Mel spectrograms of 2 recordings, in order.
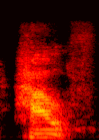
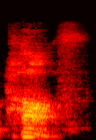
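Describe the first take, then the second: First: "half" with a clear L and a flat A; L sounded in half. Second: Said in the usual way. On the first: Shown as a demonstration. Teacher showing the old way to say "half". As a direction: say "half" as Chaucer did, L and all. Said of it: "the L pronounced". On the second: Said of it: "not half".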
